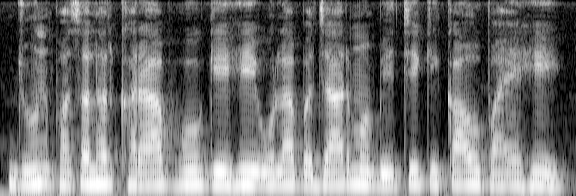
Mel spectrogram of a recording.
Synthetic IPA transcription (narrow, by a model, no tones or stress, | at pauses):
d͡ʒunpʰɐsəlɦəɾkʰɐɾaːbɦoɡəeɦɛ̃oːlabəd͡ʒaːɾmə̃beːt͡ʃekekaːopaːeɦeː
